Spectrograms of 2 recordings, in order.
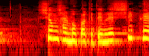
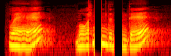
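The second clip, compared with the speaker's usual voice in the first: gentle asking; 6 semitones lower, much slower than usual. Shown as a demonstration. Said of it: "그러면서 그 얘기를 들어주는 거예요".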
